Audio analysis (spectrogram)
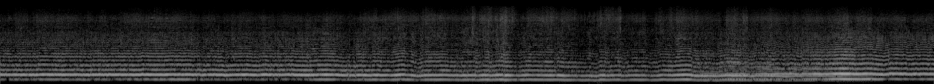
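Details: Garden bee moving between flowers, producing a sustained hum with dense harmonics. The pitch wobbles gently as the wingbeat shifts, and the volume swells slightly toward the end.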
